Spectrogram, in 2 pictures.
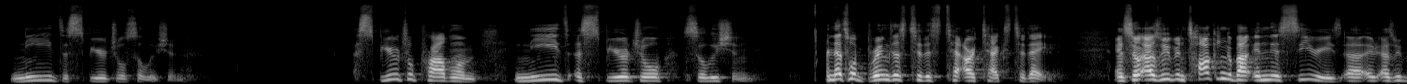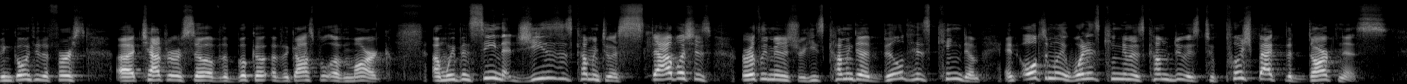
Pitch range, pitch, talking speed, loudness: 175-240 Hz, 205 Hz, 185 wpm, -20 LUFS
